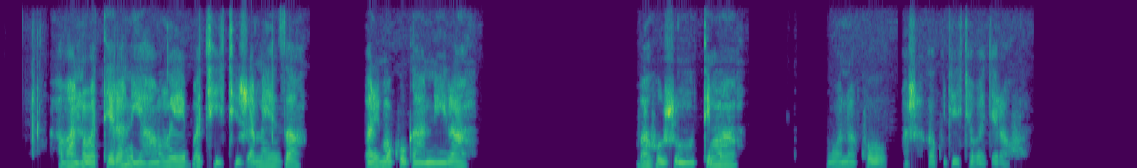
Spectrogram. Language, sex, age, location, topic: Kinyarwanda, female, 50+, Kigali, health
